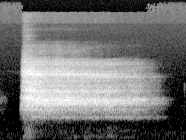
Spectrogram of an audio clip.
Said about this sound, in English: One more time. In through your nose. And breathe out.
